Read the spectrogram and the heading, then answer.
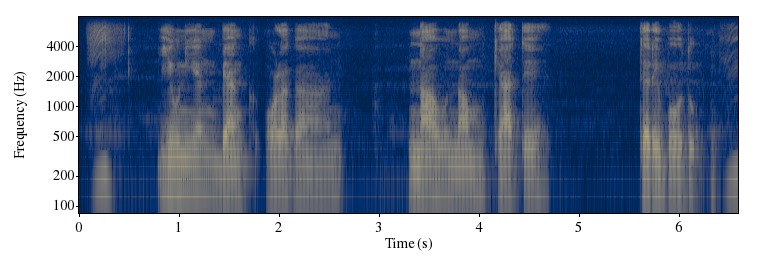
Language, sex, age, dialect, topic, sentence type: Kannada, male, 25-30, Central, banking, statement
